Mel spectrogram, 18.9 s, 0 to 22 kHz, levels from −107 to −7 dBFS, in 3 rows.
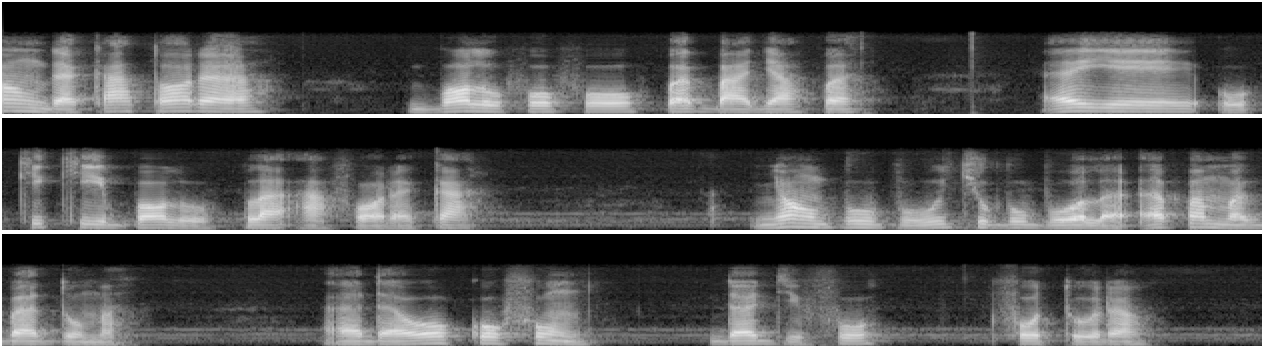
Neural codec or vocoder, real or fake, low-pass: codec, 16 kHz in and 24 kHz out, 1 kbps, XY-Tokenizer; fake; 7.2 kHz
